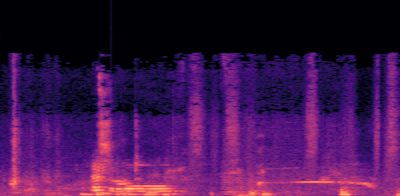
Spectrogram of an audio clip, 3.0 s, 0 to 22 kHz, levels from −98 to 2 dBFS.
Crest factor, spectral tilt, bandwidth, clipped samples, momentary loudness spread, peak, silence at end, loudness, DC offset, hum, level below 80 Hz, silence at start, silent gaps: 22 dB; -4 dB/octave; 16.5 kHz; under 0.1%; 15 LU; -2 dBFS; 0 s; -22 LUFS; under 0.1%; none; -52 dBFS; 0 s; none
